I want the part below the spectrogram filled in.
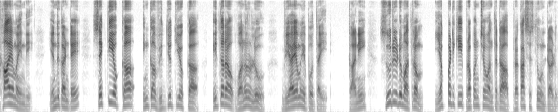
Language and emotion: Telugu, neutral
